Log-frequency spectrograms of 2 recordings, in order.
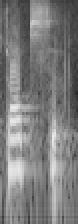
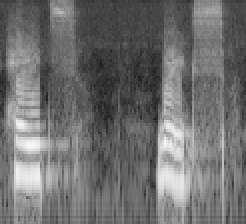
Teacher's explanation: يعني حطينا أصبعنا على vocal cords أحبالنا الصوتية وحكيناها ما رح تهتز أحبالنا الصوتية لأنه voiceless. فإذا كان قبل حرف الأس هو صوت voiceless، مثل شو voiceless sounds؟ مثل صوت الـ p t والk. okay the s اللي هو في النهاية رح يكون pronounced س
